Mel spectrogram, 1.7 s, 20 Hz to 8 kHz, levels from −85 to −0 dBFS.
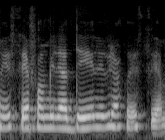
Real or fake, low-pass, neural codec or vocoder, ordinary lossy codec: fake; 7.2 kHz; codec, 16 kHz, 4.8 kbps, FACodec; Opus, 64 kbps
